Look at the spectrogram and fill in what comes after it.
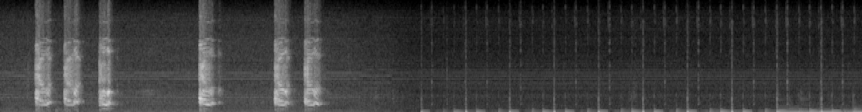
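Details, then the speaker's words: Two clusters of harsh, barking coughs from a child with croup, an upper-airway inflammation usually caused by a virus. "cro is an inflammation of the upper Airways that causes a distinctive barky cough or heness especially when children cry"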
